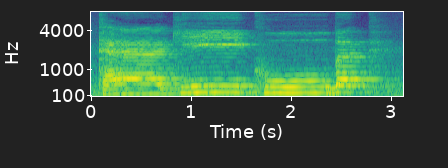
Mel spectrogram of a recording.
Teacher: Ingat kalau huruf kaf itu dia ada suara keluar nafas. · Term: Hams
